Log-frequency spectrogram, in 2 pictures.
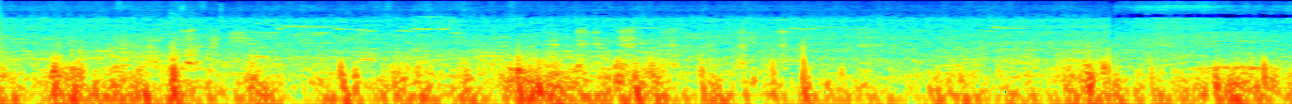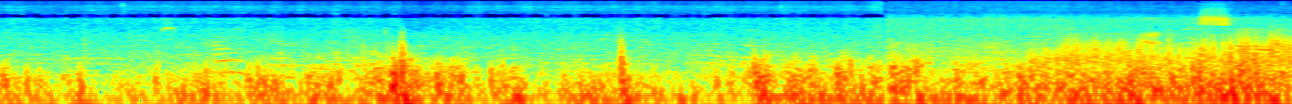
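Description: Strong wind at a cruise line's private island beach on a chilly day, buffeting the microphone in loud, continuous low-frequency rumbles and gusts, with voices talking underneath throughout.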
